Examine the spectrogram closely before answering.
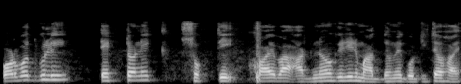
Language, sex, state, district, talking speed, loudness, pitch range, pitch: Bengali, male, West Bengal, Kolkata, 115 wpm, -17 LUFS, 150-190 Hz, 160 Hz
